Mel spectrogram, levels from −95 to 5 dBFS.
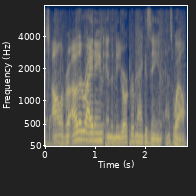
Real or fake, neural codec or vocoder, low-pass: real; none; 7.2 kHz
